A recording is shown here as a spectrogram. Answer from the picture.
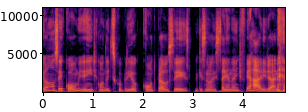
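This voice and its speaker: Speaking at a very fast pace with hardly any pauses, a woman keeps a fairly even intonation at a medium pitch, recorded very cleanly against a silent background. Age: 20s. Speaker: podcast host. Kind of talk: casual chat.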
